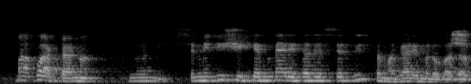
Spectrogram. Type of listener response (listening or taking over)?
taking over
